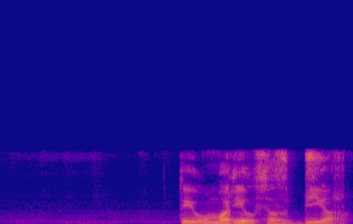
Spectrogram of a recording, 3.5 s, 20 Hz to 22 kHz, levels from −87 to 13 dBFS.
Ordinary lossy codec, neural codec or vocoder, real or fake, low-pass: AAC, 48 kbps; none; real; 7.2 kHz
